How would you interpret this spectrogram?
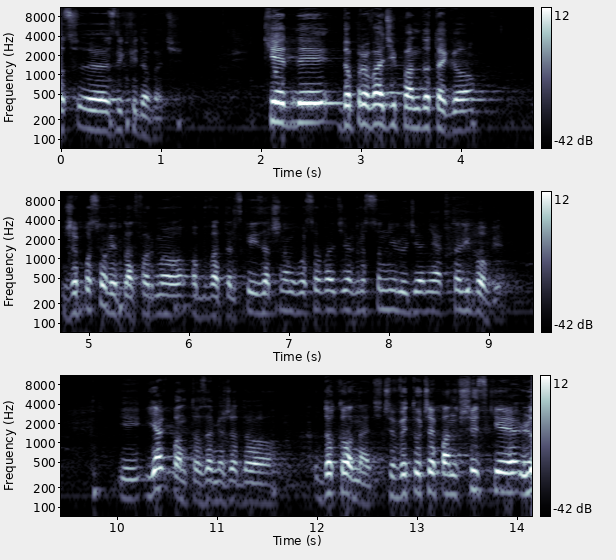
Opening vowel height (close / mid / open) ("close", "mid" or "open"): close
